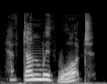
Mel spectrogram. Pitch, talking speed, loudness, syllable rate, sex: 190 Hz, 220 wpm, -14 LUFS, 5.0 syllables/s, male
